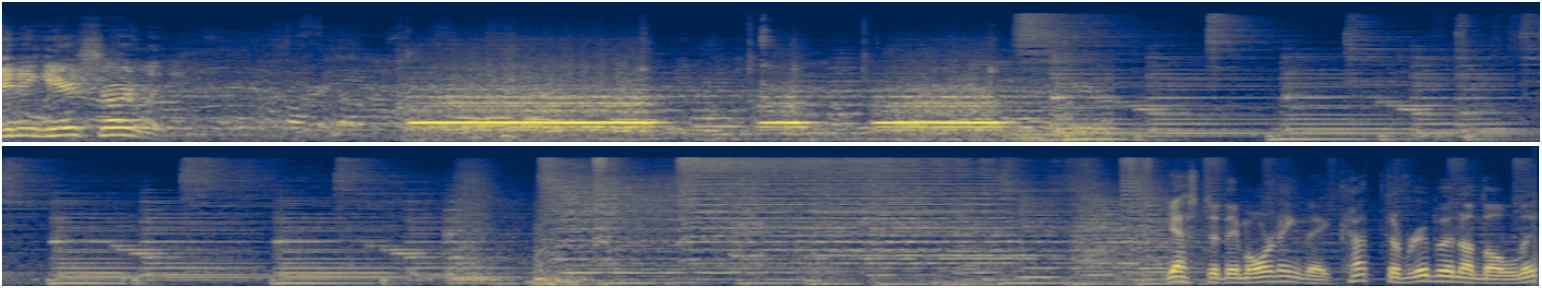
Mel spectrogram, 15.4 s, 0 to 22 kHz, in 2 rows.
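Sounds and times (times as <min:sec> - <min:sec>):
speech: 0:00.0 - 0:01.0, 0:13.6 - 0:15.3
faint murmur of voices: 0:00.0 - 0:05.8
light rail train horn tones: 0:02.0 - 0:06.0.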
